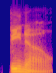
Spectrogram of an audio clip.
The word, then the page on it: beano: American English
